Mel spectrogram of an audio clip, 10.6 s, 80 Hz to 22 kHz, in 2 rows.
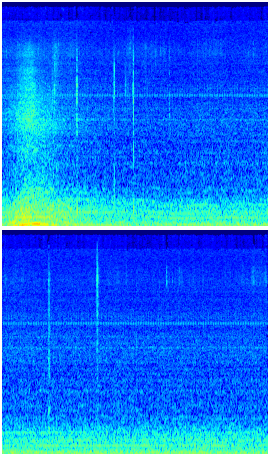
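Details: BMW X5 in cold weather (about 20°F), warming up, fuel trims around 10 during misfire diagnosis: short blip of revs, then a steady even idle with no stumbles or skips; engine now running smoothly.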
